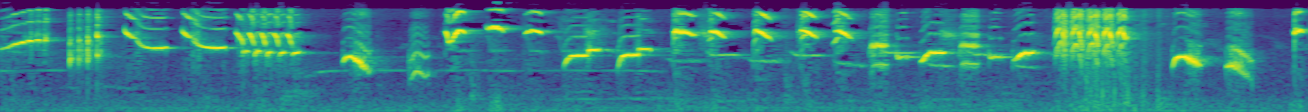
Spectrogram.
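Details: Flycatcher singing vigorously, intended to coax other birds to sing: rapid trills, looping whistles and short chirps repeated in quick succession, with one harsh buzzy burst near the end.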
